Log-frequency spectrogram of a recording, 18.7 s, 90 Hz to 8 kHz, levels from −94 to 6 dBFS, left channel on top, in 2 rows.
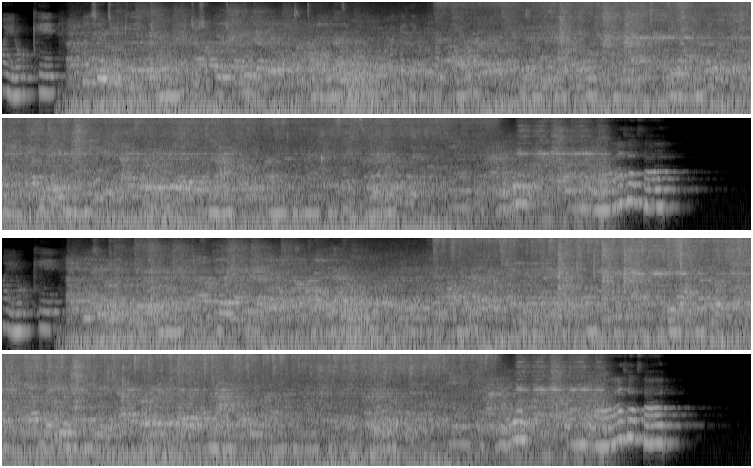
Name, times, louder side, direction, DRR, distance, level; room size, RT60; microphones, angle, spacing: voice 1, 0.0-14.3, left 3 dB, 75° left, 5 dB, 0.5 m, -41 dB
sound 1, 0.6-15.2, equal, 40° left, 1.0 m, -40 dB
sound 2, 0.8-16.9, right 2 dB, 55° right, 1.0 m, -34 dB
sound 3, 5.4-15.6, right 7 dB, 80° right, 0.6 m, -36 dB
voice 2, 14.9-15.2 15.6-16.1 16.4-17.7, right 3 dB, 25° right, 4 dB, 0.4 m, -35 dB
5.7 x 2.6 x 2.6 m, 0.87 s
head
